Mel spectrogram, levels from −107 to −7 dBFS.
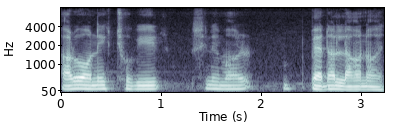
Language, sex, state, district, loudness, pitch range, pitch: Bengali, male, West Bengal, Kolkata, -19 LUFS, 115-130 Hz, 120 Hz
